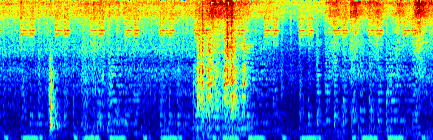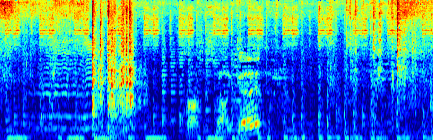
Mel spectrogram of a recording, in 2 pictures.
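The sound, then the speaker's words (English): Food simmering in a pan on the stove, turned down low with black pepper added, gives off a steady, loud sizzle, broken by a few clinks of stirring against the pan. “Turn down the fire a little bit, let that simmer.”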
